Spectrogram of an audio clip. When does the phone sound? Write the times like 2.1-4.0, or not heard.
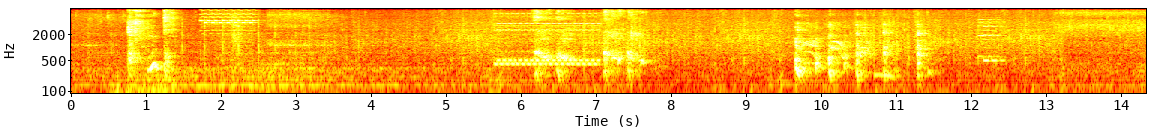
1.5-2.5, 5.5-7.5, 10.7-12.5.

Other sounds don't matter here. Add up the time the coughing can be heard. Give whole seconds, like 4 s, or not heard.
4 s.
